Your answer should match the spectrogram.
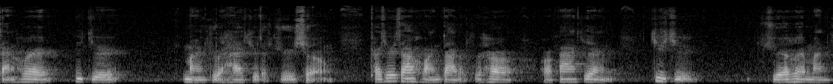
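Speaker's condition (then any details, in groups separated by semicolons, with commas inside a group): Hearing impairment; Skype video calls hard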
